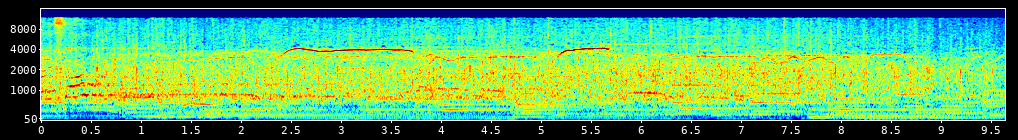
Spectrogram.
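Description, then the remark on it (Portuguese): A church audience at a worship service applauds and cheers loudly and steadily in praise of God, dense clapping mixed with whoops and high shouts rising above it, with no pause for the whole stretch. “Give God a big hand praise. Louder.”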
